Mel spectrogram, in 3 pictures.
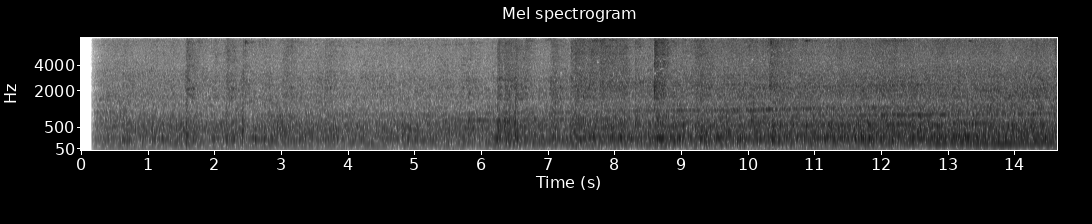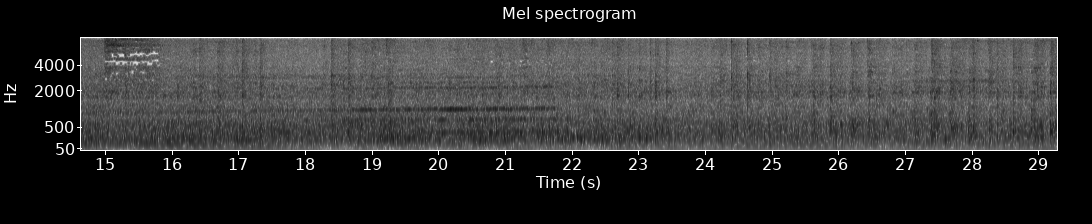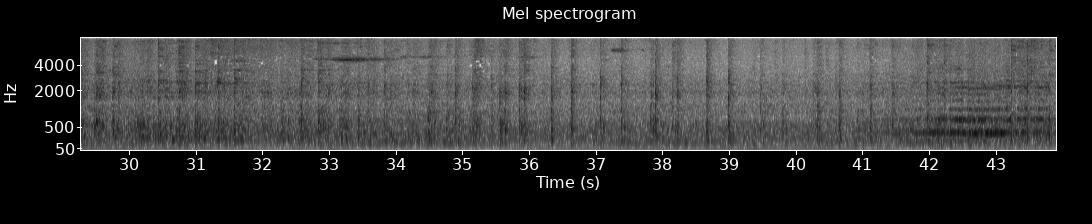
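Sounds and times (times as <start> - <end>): electric trains rumbling: 0.2 - 43.9
brief high hiss: 15.0 - 15.8.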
